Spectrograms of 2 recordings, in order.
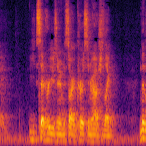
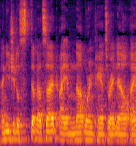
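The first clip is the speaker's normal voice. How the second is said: ordinary talk, nothing marked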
